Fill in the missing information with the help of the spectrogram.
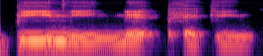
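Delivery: normal talking voice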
